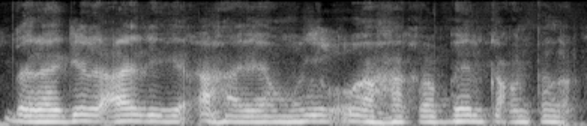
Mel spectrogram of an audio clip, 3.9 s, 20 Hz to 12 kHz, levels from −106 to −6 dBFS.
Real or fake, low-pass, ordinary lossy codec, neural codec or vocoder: fake; none; none; codec, 24 kHz, 3 kbps, HILCodec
